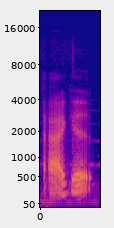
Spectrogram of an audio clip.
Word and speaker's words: agate: the dragon spider region um it's pronounced agate but it's okay are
